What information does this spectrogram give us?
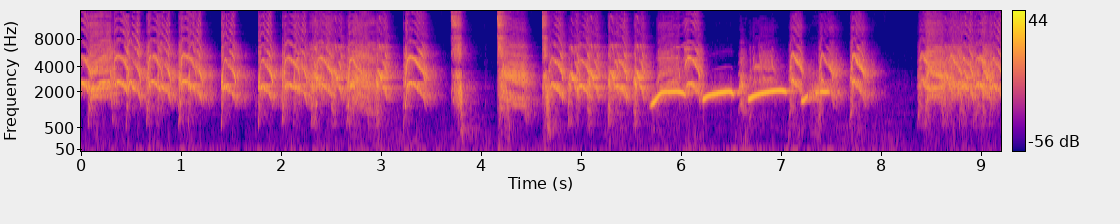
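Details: Night talking by a rose-ringed parakeet: fast, choppy bursts of grating chatter, about two per second. A short run of four clean upward-sliding whistles comes midway, then more chatter.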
